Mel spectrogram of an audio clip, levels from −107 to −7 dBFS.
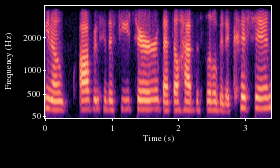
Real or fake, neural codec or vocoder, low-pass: real; none; 3.6 kHz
